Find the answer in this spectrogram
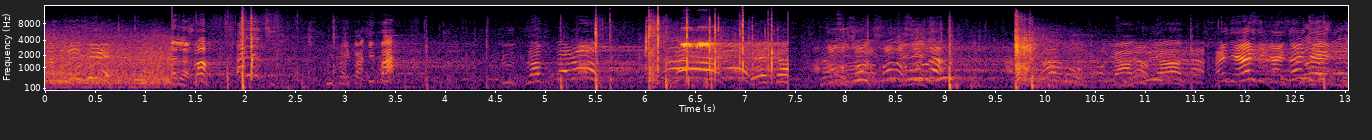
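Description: Footballs being struck with several sharp thuds during a shooting drill, among players' shouts and calls.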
